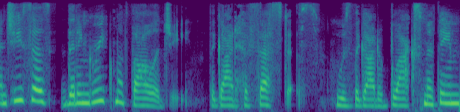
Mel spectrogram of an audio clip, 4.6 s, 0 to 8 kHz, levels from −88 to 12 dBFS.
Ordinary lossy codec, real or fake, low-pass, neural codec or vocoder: AAC, 32 kbps; real; 7.2 kHz; none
